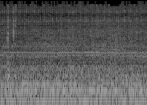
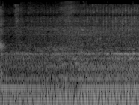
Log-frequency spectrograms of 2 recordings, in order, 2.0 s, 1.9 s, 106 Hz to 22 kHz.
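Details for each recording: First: 2000 Chrysler Grand Voyager SE, off the road over 8 years, warm idle after half an hour running: thin whine and gurgle from the power steering pump, owner suspects an empty reservoir letting it draw air. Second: 2000 Chrysler Grand Voyager SE, 114,000 miles, just started after 8 years parked, accessory belt cut off so nothing driven: quiet steady low hum with no ticking or tapping; normal idle.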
